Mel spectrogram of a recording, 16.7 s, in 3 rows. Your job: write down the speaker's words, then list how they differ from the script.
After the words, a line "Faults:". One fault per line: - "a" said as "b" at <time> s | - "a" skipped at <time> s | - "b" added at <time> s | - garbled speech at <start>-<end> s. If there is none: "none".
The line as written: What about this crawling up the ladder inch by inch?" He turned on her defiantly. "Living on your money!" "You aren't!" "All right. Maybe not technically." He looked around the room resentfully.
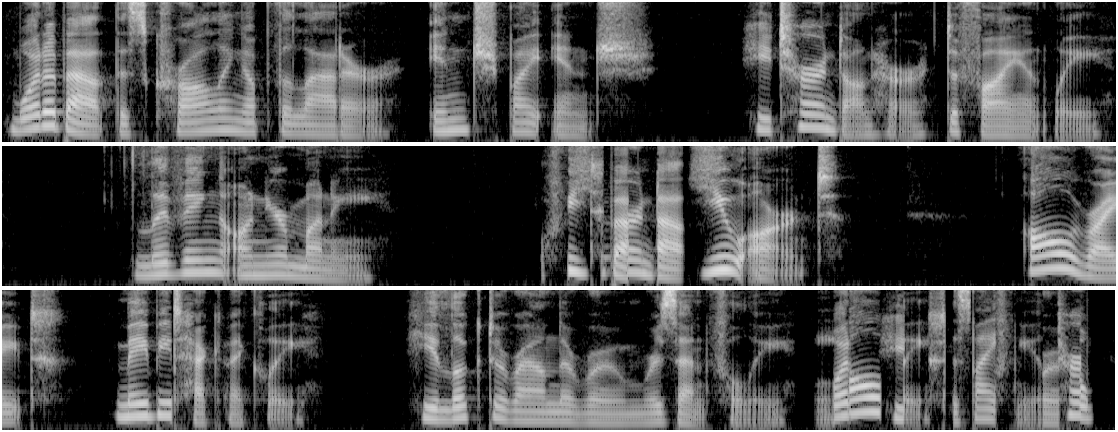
What about this crawling up the ladder inch by inch?" He turned on her defiantly. "Living on your money!" [garbled] "You aren't!" "All right. Maybe technically." He looked around the room resentfully. [garbled]
Faults:
- garbled speech at 8.3-9.0 s
- "not" skipped at 12.0 s
- garbled speech at 15.2-16.6 s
